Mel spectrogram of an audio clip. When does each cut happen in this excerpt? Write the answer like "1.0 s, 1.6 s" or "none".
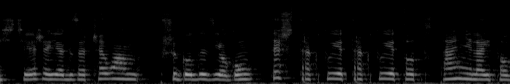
1.5 s, 3.5 s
